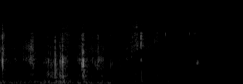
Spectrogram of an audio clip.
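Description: Faint rustling and small clicks of cardstock as the corners of a handmade paper box are folded and tucked in.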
